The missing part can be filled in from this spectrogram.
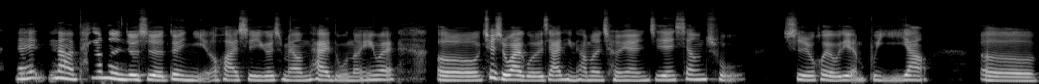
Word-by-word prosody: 哎， 285 +4 0
那 290 -4 +4
他 230 - -4 0.2
们 265 -7 +6
就 220 0 +7
是 215 -2 +4
对 215 +2 +2
你 195 -1 -2
的 200 - -7
话 200 -1 -2
是 195 +2 -2
一 195 -1 0
个 195 +1 +1
什 215 +2 -4
么 195 - -3
样 185 0 -3
的 210 - -2
态 210 -4 +2
度 195 -1 -5
呢？ 180 - -5
因 215 +2 -1
为， 220 +1 -1 0.4
呃， 190 -2 +1
确 310 +10 +2
实 250 - +5
外 220 -2 +6
国 190 -1 -1
的 185 - 0
家 205 +1 -1
庭， 215 -2 0
他 200 0 -3
们 195 0 -2
成 195 -1 -4
员 190 +1 -3
之 210 - -7
间 205 0 +1
相 225 +1 -1
处 220 -1 -7 0.4
是 210 -5 0
会 215 +2 -1
有 185 -2 +1
点 200 +1 0
不 - - -7
一 95 0 -7
样。 205 +2 -1 0.5
呃， 175 -5 -1
205 Hz, 265 characters per minute, -20 LUFS, 190-225 Hz, 0.5 s, 就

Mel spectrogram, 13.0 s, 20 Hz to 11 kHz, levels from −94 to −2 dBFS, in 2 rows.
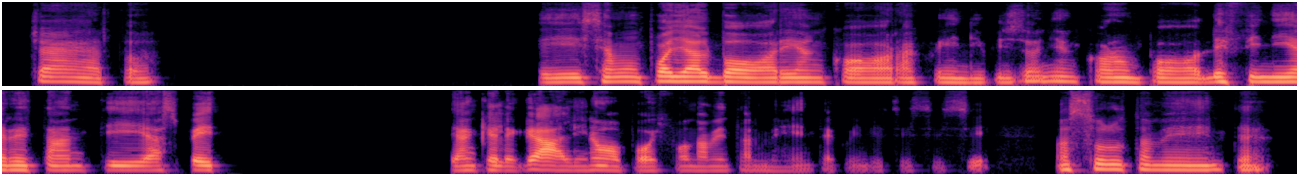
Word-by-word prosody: Certo. 130 -3 -3 1.9
Eh, 125 +1 0
siamo 140 +2 -1
un 140 - -1
po' 150 +3 +4
agli 145 - +6
albori 130 -2 +4
ancora, 125 -1 0
quindi 120 -1 -4
bisogna 145 +5 -3
ancora 135 -1 0
un 125 -2 +2
po' 125 -1 +1
definire 135 0 +2
tanti 130 0 -2
aspe 130 +1 0 1.2
e - - -1
anche 125 +1 -1
legali, 120 0 +3
no, 125 -2 0
poi 115 - -3
fondamentalmente, 120 -2 -11
quindi - - -24
sì, - - -28
sì, - - -28
sì, - - -14 0.3
assolutamente. 135 - -1
130 Hz, 125 wpm, -25 LUFS, 125-135 Hz, 1.9 s, agli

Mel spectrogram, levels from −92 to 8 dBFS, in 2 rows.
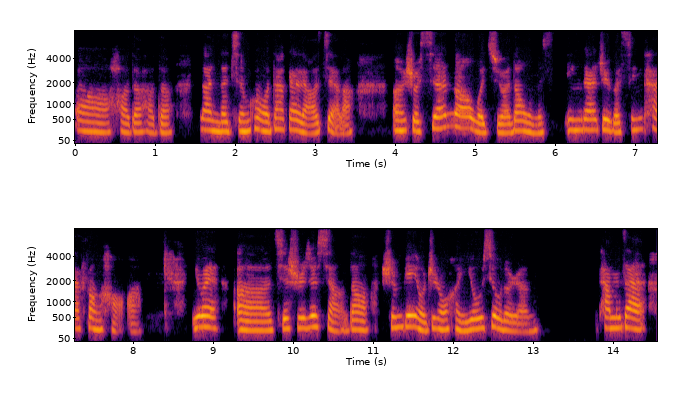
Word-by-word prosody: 哦， 210 -3 -2
好 205 -1 -4
的 205 +1 -2
好 195 -3 -6
的。 190 0 -3 0.3
那 250 -2 0
你 225 - +2
的 215 0 +2
情 220 +1 +1
况 260 +1 -1
我 220 - +4
大 265 +4 -2
概 250 -3 0
了 185 -2 0
解 - - -1
了。 - - -4 0.5
呃， 235 0 +2
首 240 -2 +2
先 285 +7 0
呢， 290 -3 +3
我 210 -7 +3
觉 190 -1 0
得 230 0 +1
我 210 - +1
们 185 +1 -3
先 200 - -22
应 245 0 -2
该 250 0 +2
这 250 -1 +2
个 200 -1 +1
心 250 +5 -7
态 250 -3 -3
放 235 -3 -1
好 - - -8
啊。 - - -9 0.6
因 260 +2 +4
为 265 -2 +5 0.2
呃， 195 -2 +2
其 230 +3 0
实 245 0 +1
就 270 +2 +5
想 225 -8 -4
到 210 -1 0 0.2
身 260 +1 -1
边 275 0 +6
有 215 -7 +4
这 195 +6 -2
种 215 -2 +2
很 205 -5 -2
优 225 +3 +3
秀 245 0 +2
的 200 -2 0
人， 180 +2 -6 0.7
他 250 - -1
们 245 0 +1
在 240 -4 +3
225 Hz, 230 characters per minute, -19 LUFS, 200-250 Hz, 0.7 s, 边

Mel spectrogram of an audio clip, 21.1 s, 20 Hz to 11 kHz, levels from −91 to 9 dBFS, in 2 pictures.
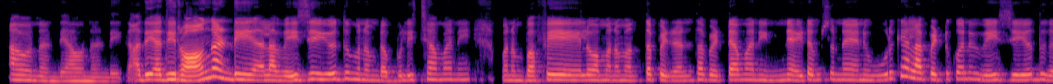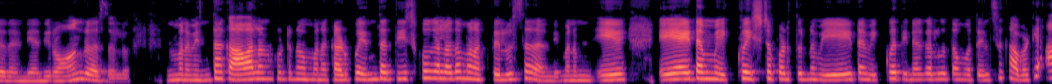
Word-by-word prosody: అవునండి. 170 -5 -3
అవునండి. 155 -2 -4 0.2
అది, 205 +2 +4
అది 215 +2 +4
రాంగండి. 225 - +7 0.2
అలా 190 0 +2
వేస్ట్ 190 +4 0
జేయొద్దు. 225 +1 +1
మనం 200 -3 -3
డబ్బులిచ్చామని, 205 +5 -5 0.4
మనం 185 -1 -4
బఫెలో 195 +1 +1
మనం 185 0 -5
అంత 180 +3 -10
పె 200 - +2 0.2
ఎంత 180 +4 -8
పెట్టామని, 205 +1 -2
ఇన్ని 190 +3 -4
ఐటెమ్స్ 205 +2 -4
ఉన్నాయని 200 -1 -3
ఊరికే 245 - -3
అలా 255 -3 +4
పెట్టుకొని 230 +2 -2
వేస్ట్ 205 +1 -2
జేయొద్దు 205 +1 0
గదండీ! 165 -1 -5
అది 165 +1 -6
రాంగ్ 205 +8 -1
అసలు. 140 -5 -11 0.5
మనం 200 -1 -3
ఎంత 200 +7 -1
కావాలనుకుంటున్నాం, 230 +1 +3
మన 205 0 -4
కడుపు 205 +4 +1
ఎంత 225 +3 -1 0.2
తీసుకోగలదో 255 +1 0
మనకు 220 -3 0
తెలుస్తదండి. 210 -5 -2
మనం 185 0 -5 0.3
ఏ - - +6 0.6
ఏ - - +7 0.2
ఐటెమ్ 245 +1 +5
ఎక్కువ 215 +5 +1
ఇష్టపడుతున్నాం, 225 -4 -3
ఏ - - +4
ఐటెమ్ 225 0 -2
ఎక్కువ 250 +4 0
తినగలుగుతామో 220 0 -4
తెలుసు 200 +6 -8
కాబట్టి 200 -4 -1
205 Hz, 140 wpm, -22 LUFS, 190-225 Hz, 0.6 s, రాంగండి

